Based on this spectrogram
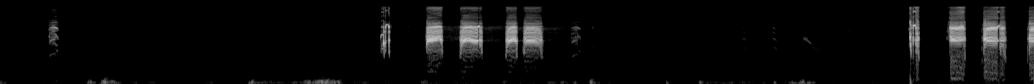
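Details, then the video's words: Black francolin (kala teetar) calling in a voice competition: two loud chakri phrases about five seconds apart, each four or five harsh, grating notes in rapid rhythm, with faint low thumps and scattered soft notes between. "Kala teetar ki awaz ka muqabala, black francolin voice competition, Kala teetar ki chakri ki awaz."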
